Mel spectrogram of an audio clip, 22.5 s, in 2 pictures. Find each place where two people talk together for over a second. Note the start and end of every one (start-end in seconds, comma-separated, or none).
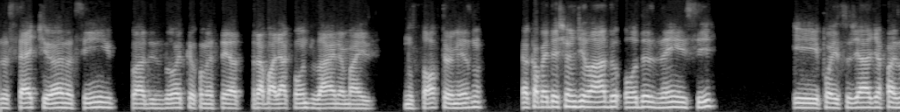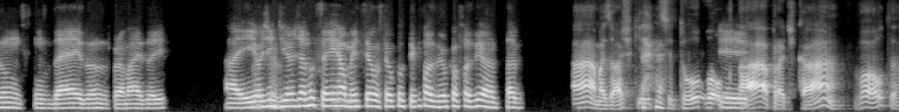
14.4-15.7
